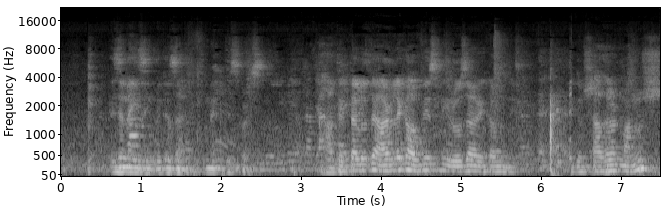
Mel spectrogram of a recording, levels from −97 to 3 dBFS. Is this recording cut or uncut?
cut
